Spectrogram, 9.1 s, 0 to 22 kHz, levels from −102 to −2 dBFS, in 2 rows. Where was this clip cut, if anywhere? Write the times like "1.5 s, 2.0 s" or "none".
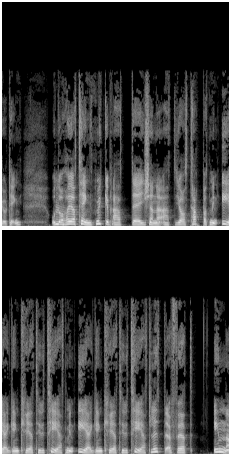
2.2 s, 2.8 s, 5.8 s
